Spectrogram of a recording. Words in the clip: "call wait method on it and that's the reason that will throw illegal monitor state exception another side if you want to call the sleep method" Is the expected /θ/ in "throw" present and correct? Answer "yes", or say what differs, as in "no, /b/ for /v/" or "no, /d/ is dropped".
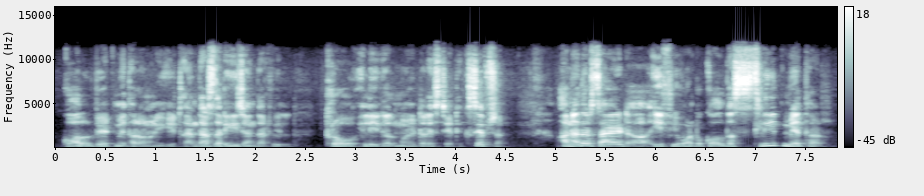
no, /t/ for /θ/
